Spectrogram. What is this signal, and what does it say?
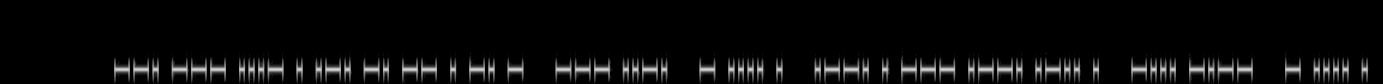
Morse code, heard as a keyed tone, about 25 wpm, 700 Hz. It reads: GOVERNMENT OF THE PEOPLE BY THE
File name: Sets of 9 Words - 25wpm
